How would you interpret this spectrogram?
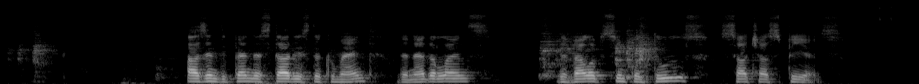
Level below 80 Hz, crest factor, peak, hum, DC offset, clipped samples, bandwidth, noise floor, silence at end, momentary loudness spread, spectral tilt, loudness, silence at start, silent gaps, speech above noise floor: -64 dBFS; 20 dB; -12 dBFS; none; under 0.1%; under 0.1%; 15.5 kHz; -75 dBFS; 0.85 s; 20 LU; -6.5 dB/octave; -31 LUFS; 0.2 s; none; 45 dB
